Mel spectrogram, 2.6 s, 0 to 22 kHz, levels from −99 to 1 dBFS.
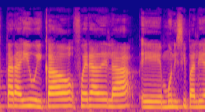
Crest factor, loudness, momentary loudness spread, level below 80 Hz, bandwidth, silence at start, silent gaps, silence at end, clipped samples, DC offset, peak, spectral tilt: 14 dB; -17 LUFS; 5 LU; -50 dBFS; 15 kHz; 0 s; none; 0 s; under 0.1%; under 0.1%; -4 dBFS; -4.5 dB/octave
